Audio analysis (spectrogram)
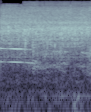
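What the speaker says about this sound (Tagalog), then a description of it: "Nagpiprito na ako na isda." Steady, bright sizzling of fish frying in hot oil, continuous and close, with no talking.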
